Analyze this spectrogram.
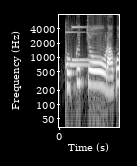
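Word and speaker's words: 特徴: 도크쇼라고 읽게 되죠.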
